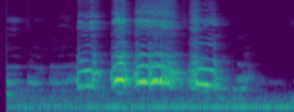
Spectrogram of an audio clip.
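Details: Red junglefowl rooster giving one full crow: a short rising opening note, then a loud harsh, broken multi-part phrase lasting about a second and a half, fading at the end, over a steady low hum.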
